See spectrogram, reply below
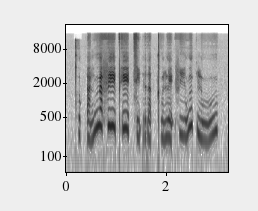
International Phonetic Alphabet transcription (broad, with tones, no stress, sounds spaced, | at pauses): kʰ o˨˩ k̚ ʔ a˩˦ ŋ w u˥˩ a̯ f eː˥˩ pʰ eː˥˩ t̚ s i˨˩ ʔ r a˨˩ t̚ kʰ u˩˦ n l e˨˩ ʔ f iː˧ w o˥˩ k̚ n uː˩˦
